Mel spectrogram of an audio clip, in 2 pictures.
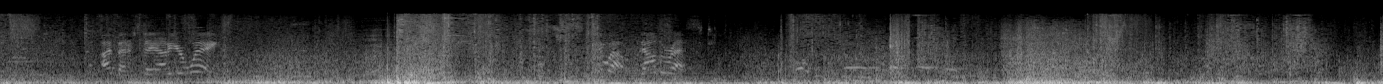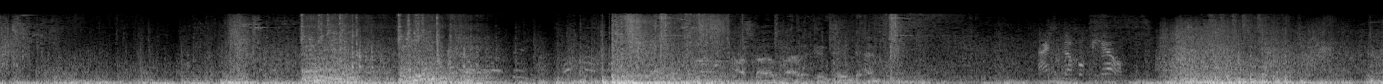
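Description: Heavy gunfire and explosions boom and crackle throughout.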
